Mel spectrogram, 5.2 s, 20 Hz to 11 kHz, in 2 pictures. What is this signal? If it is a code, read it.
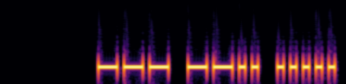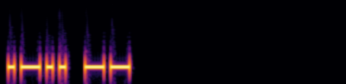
Morse code, heard as a keyed tone, about 25 wpm, 700 Hz. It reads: OZ5LM
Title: DXCC-100 Call Signs - 5 Characters - Repeated 3x - 25wpm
